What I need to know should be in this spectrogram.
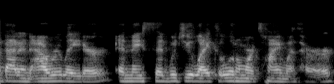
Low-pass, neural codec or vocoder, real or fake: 7.2 kHz; autoencoder, 48 kHz, 128 numbers a frame, DAC-VAE, trained on Japanese speech; fake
